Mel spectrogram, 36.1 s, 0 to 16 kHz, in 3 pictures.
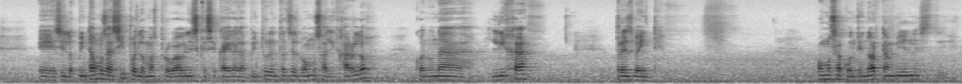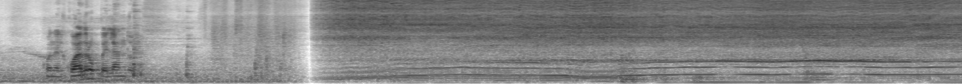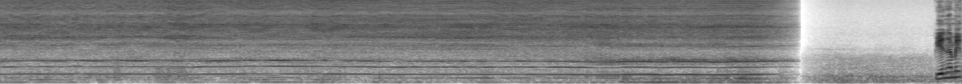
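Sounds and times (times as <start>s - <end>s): orbital sander whining: 15.9s - 34.1s.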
